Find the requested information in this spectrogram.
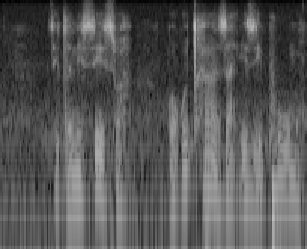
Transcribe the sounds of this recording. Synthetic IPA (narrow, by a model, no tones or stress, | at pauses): z̥iɡ͡ǀʱinisiswa | ŋɡʱokʼuǀʰazaʔizipʰuːmɔ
